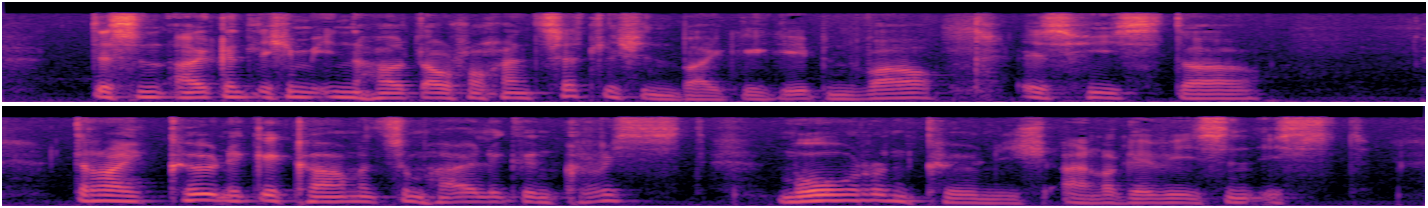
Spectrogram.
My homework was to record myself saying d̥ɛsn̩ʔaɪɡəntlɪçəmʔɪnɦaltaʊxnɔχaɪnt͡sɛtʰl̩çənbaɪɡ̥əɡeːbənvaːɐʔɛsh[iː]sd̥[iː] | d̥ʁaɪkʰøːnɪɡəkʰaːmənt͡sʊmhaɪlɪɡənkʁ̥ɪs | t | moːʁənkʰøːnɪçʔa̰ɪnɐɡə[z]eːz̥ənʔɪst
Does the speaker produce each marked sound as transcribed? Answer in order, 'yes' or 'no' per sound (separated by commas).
yes, no, no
